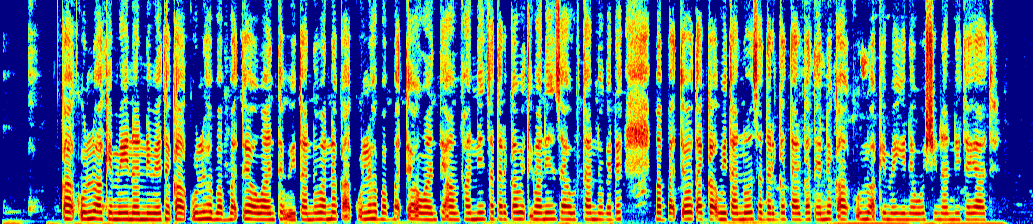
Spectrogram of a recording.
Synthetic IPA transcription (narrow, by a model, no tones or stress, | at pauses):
kʼaːkʼulːʊɐkɪmɛjɪnɐnːɪbeːt̪ɛkʼaːkʼːulːɛhɔbɐbːɐt̪ʼːɪjowaːnt̪ɛʊjɪt̪ɐnːɔwɐnːɐkʼa̰ːkʼːṵlːɛhɔbɐbːɐt̪ʼːɪjowaːnt̪ɛɐnfɐnːiːnsɐd̪ɐɾɡɐwɛt̪ʼɪwɐniːnsɐʊɾt̪ɐnːɔɡɛd̪ɛbɐbːɐt̪ʼːɪjot̪ʼɐɡɐʔʊjɪt̪ɐnːoːnsɐd̪ɐɾɡɐt̪ːɪɐɾɡɐt̪ɛnːɛkʼaːkʼulːʊɐkɪmɛjɪnɛwɔʃːɪnɐnːɪt̪ɛjaːt̪ɛ̥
